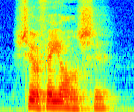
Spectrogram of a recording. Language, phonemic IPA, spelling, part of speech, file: Dutch, /ˌsʏrvɛiˈjɑ̃sə/, surveillance, noun, Nl-surveillance.ogg
- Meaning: stakeout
